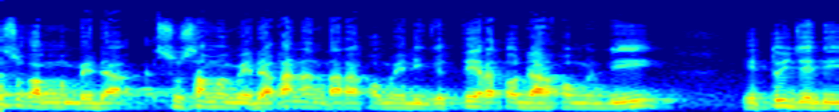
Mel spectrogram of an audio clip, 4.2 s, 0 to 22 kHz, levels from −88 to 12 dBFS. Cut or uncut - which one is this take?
uncut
